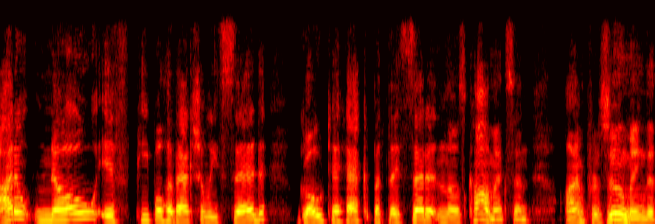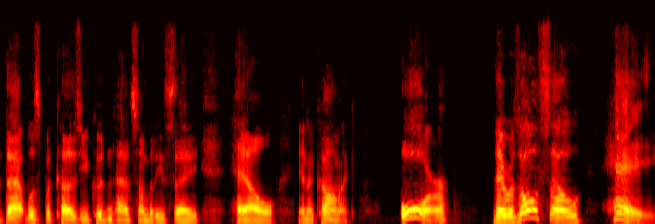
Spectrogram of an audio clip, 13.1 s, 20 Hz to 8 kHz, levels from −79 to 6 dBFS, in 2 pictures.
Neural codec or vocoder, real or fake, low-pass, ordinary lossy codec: vocoder, 44.1 kHz, 128 mel bands every 512 samples, BigVGAN v2; fake; 7.2 kHz; Opus, 64 kbps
